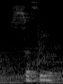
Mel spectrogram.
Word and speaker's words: ceviche: Ceviche.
